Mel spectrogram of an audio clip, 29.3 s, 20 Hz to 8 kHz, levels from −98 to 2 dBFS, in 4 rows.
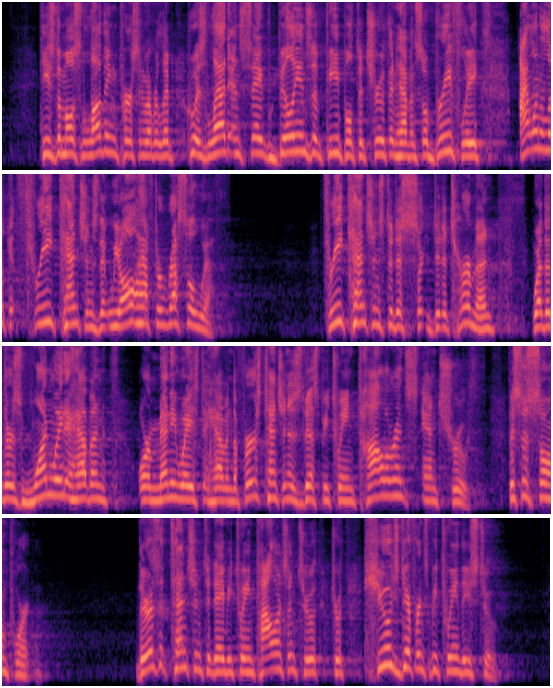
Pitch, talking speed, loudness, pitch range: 210 Hz, 165 wpm, -27 LUFS, 185-235 Hz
